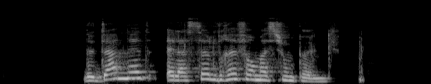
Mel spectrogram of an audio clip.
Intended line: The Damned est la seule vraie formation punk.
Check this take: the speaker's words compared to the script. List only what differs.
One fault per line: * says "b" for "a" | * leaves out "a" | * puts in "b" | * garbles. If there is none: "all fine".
all fine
